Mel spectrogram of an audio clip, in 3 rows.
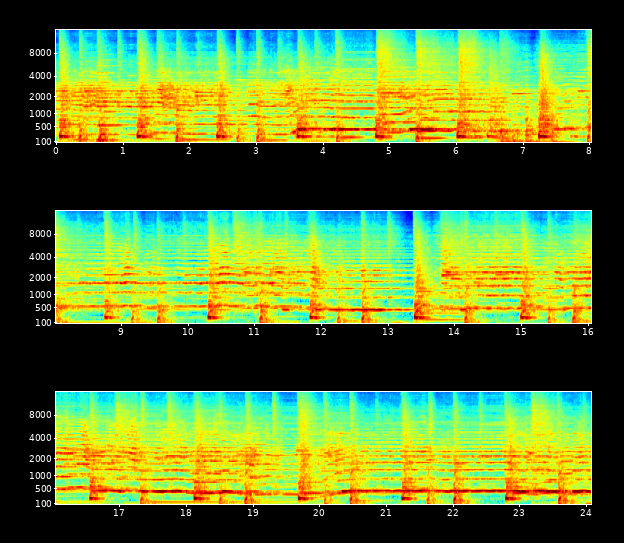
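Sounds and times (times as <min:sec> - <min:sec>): clarinet melody: 0:00.0 - 0:24.0
drum kit steady beat: 0:00.0 - 0:24.0
guitar: 0:00.0 - 0:24.0
keyboard: 0:00.0 - 0:24.0.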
